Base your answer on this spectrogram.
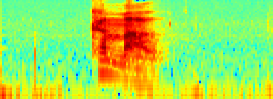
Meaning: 1. joint 2. clause 3. leg
- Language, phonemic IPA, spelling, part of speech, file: Welsh, /ˈkəmal/, cymal, noun, Cy-cymal.ogg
